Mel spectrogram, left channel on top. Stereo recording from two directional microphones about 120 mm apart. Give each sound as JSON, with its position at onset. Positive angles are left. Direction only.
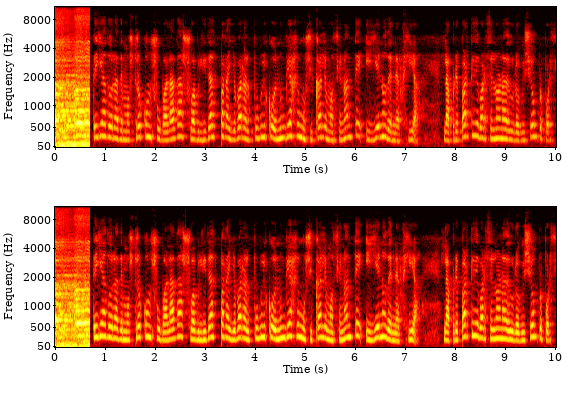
{"t": 0.0, "sound": "music", "side_deg": 0}
{"t": 0.7, "sound": "speech", "side_deg": -30}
